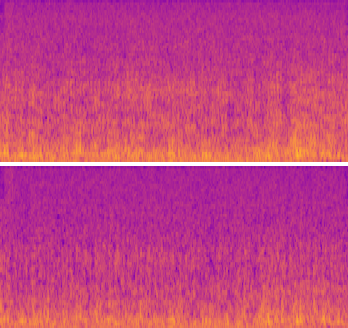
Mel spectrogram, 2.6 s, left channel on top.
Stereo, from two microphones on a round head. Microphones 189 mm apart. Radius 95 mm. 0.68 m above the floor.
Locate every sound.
Only background noise.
